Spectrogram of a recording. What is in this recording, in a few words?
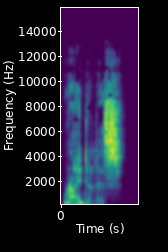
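"riderless", British English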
